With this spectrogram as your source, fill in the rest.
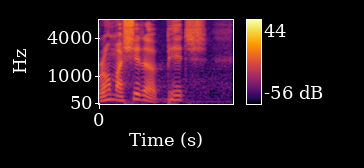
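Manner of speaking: rough, bossy, aggressive tone. Retelling what a pimp said to two girls: imitating an aggressive order. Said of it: "he's getting aggressive".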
